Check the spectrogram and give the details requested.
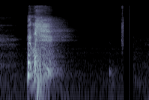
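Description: A single explosive, breathy burst with a short rush of air, then quiet: a child's sneeze.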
